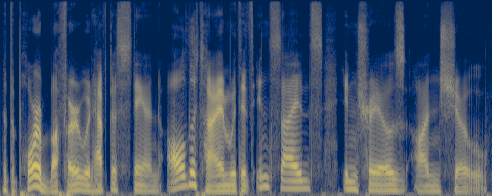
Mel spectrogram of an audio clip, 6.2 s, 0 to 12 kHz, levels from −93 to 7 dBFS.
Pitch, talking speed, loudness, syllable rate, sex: 110 Hz, 165 wpm, -20 LUFS, 3.7 syllables/s, male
